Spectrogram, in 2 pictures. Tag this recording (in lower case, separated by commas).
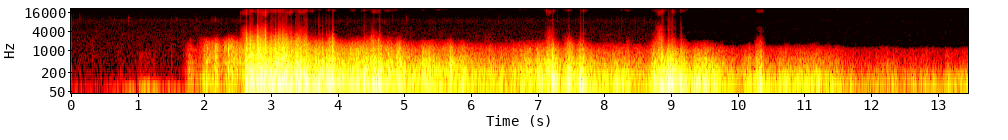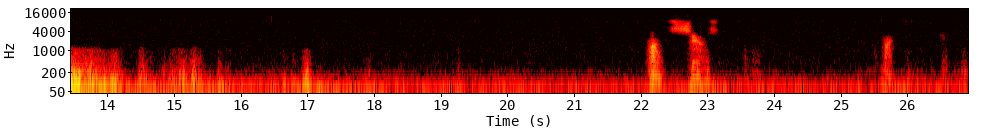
thunderstorm, thunder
